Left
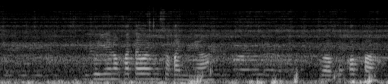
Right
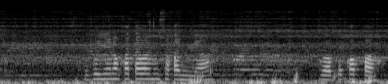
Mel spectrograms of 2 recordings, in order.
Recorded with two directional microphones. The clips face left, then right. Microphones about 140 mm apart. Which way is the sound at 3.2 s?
30° right (ahead or behind).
